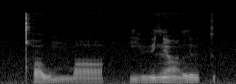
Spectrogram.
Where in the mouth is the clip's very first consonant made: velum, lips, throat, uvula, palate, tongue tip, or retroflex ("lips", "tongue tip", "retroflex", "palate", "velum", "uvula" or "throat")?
uvula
